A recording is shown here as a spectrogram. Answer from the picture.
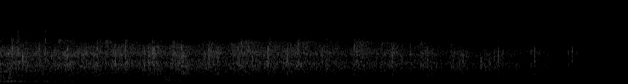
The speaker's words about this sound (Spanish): Dele otro fuerte aplauso a Dios y puede sentarse.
